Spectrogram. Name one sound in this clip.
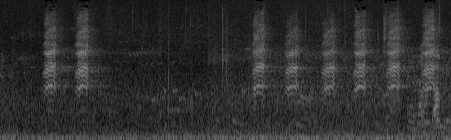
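A parrot chirps in short, sharp calls.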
